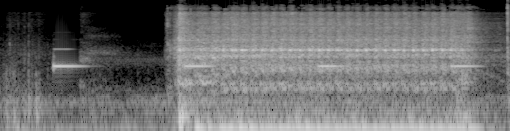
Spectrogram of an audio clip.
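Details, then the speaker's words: Car with fuel pump control module bypassed by wire: chime then about three seconds of even cranking that never catches, as the connector was left unplugged so the fuel pump had no power. "dummy i didn't plug in the connector whoops"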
